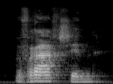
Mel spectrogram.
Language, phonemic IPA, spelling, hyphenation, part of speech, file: Dutch, /ˈvraːx.sɪn/, vraagzin, vraag‧zin, noun, Nl-vraagzin.ogg
- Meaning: interrogative sentence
